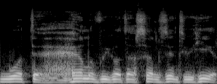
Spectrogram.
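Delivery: muttering under breath. Playing a soldier at a dark camp, muttering under breath. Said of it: "I think I mutter under my breath".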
